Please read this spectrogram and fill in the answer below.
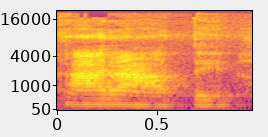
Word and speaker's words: caráter: forte da palavra caráter basta pronunciar lentamente Esta palavra com se tivesse chamando alguém PC bom que a sílaba que mais demora as é pronunciada era portanto durar é a sílaba tônica turma a sílaba tônica a é a penúltima sílaba da palavra caráter portanto a palavra caráter é uma palavra paroxítona certinho turma o hino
